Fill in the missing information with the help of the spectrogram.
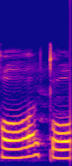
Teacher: خا کی ادائیگی میں یہ ہے کہ ہمارے ہونٹ گول نہیں ہونے چاہیے، کیونکہ ہونٹ جو ہیں وہ واؤ کا مخرج آ جاتا ہے اس میں، اور واؤ کے ملاوٹ سے ہمارے حروف کی ادائیگی غلط ہو جائے گی، ٹھیک ہے۔ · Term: موٹے حروف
